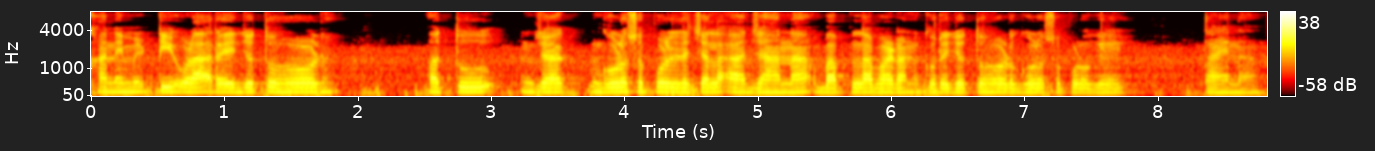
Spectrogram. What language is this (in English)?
Santali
